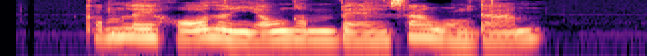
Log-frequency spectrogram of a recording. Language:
Cantonese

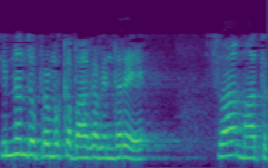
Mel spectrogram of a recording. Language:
Kannada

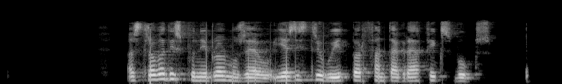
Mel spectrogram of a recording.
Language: Catalan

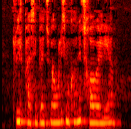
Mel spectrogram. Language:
Georgian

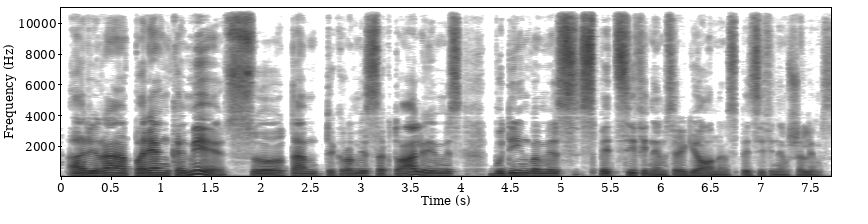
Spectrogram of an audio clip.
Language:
Lithuanian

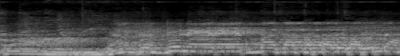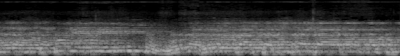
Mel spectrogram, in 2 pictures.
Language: Indonesian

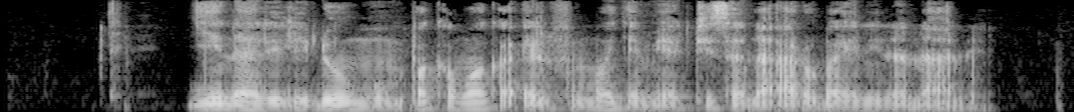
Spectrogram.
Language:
Swahili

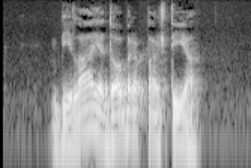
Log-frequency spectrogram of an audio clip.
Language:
Slovenian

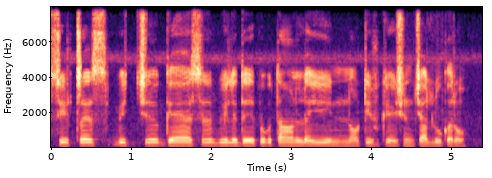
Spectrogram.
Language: Punjabi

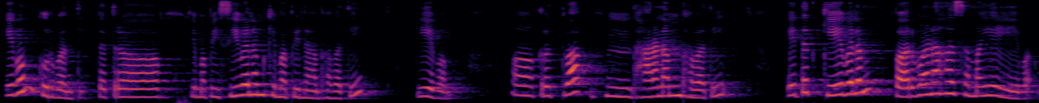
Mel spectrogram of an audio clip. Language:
Sanskrit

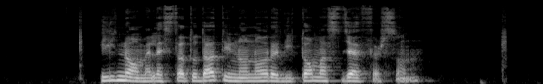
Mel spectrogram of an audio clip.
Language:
Italian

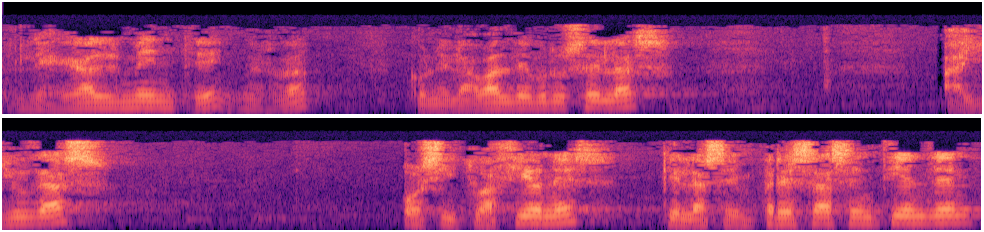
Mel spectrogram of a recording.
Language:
Spanish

